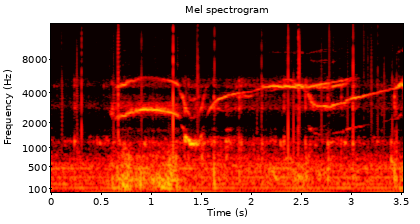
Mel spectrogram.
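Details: Bottlenose dolphin; clicks and whistles; echolocation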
